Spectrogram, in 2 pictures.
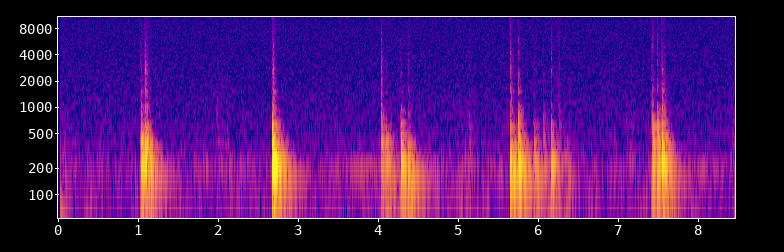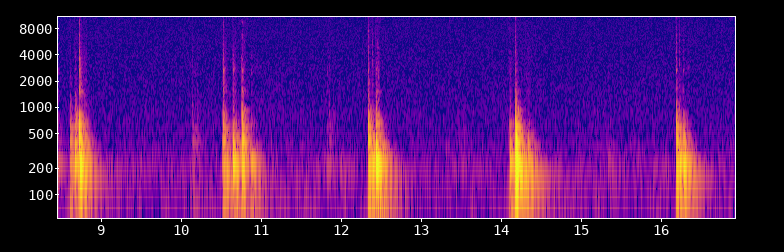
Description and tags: Tapping, Window, Multi, A
Several multi-hits of a finger on a glass window.
An example of how you might credit is by putting this in the description/credits:
Panel, Multiple, Hits, Multiples, Pane, Bang, Taps, Knock, Tap, Multi, Hit, Windows, Window, Glass, Bash, Tapping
